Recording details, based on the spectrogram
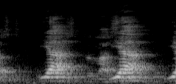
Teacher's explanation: জিম শিন ইয়া তিনটা জিহ্বা মধ্যভাগ উপরে তালুর সঙ্গে লাগাইয়া মজবুত করে শক্ত দৃঢ়ভাবে বলতে হয়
